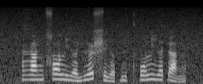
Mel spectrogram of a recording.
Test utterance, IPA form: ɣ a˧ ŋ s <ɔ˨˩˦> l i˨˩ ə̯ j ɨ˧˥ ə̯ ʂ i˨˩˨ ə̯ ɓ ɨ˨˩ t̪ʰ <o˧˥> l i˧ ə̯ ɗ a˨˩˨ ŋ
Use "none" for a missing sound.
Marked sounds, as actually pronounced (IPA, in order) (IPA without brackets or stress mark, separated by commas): ɔ˧, o˧˥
